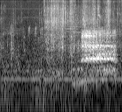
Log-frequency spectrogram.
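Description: A goat bleats once, a short wavering bleat starting about a second and a half in.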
